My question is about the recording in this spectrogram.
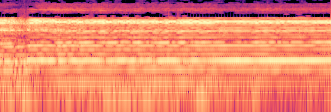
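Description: A man's voice chanting soz, the Urdu elegy for Karbala, holding one long steady note.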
